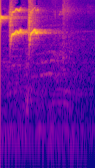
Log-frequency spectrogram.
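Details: Cinereous tit singing actively, used as a lure for bird trapping: two clear whistled double notes, each a high note dropping to a lower one, given in quick succession, then quiet.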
